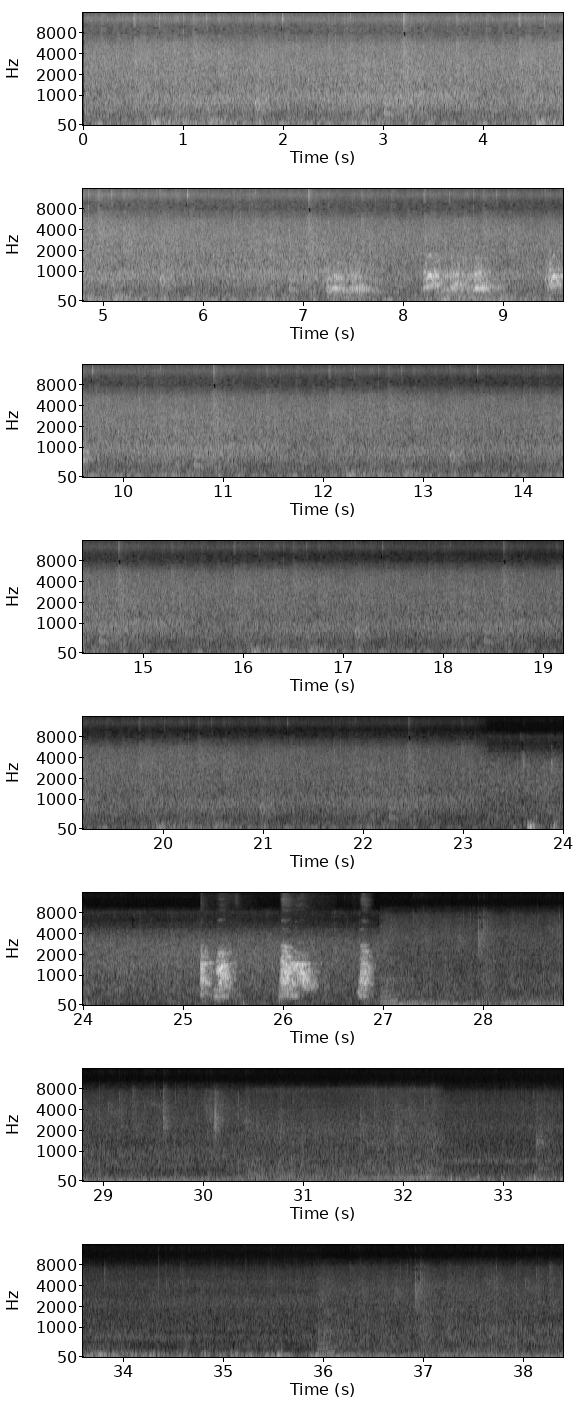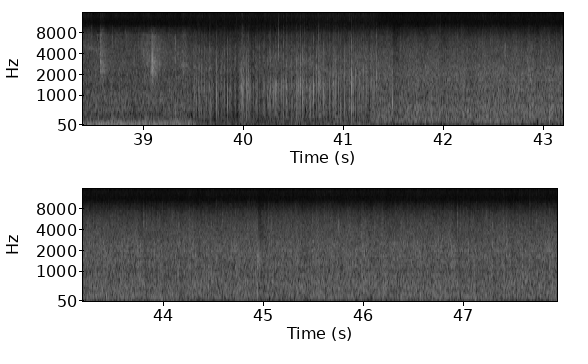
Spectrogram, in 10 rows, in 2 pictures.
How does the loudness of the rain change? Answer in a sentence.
The loudness of the rain goes down.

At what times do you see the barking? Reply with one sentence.
You can hear the barking from 7.2 to 9.7 s and from 25.1 to 26.9 s.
